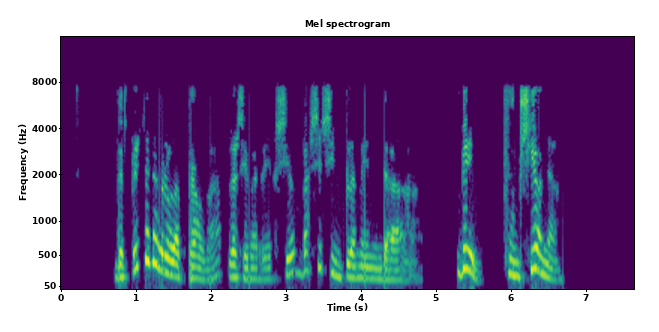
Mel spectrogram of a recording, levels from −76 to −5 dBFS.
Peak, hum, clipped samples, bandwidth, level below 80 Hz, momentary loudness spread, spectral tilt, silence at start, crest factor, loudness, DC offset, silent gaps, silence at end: -2 dBFS; none; under 0.1%; 8 kHz; -54 dBFS; 14 LU; -4 dB/octave; 0.7 s; 16 dB; -17 LUFS; under 0.1%; 2.17-2.22 s, 4.90-5.27 s, 5.67-5.89 s; 0.95 s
